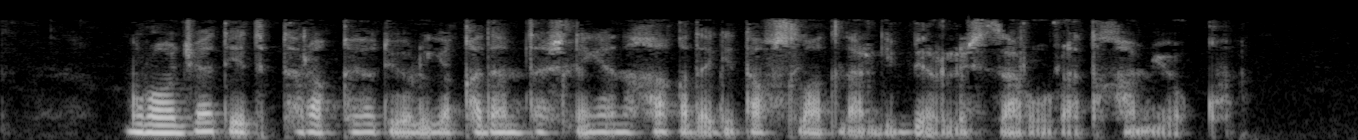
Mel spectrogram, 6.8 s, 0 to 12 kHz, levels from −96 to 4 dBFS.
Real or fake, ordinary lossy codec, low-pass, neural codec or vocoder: real; AAC, 64 kbps; 7.2 kHz; none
